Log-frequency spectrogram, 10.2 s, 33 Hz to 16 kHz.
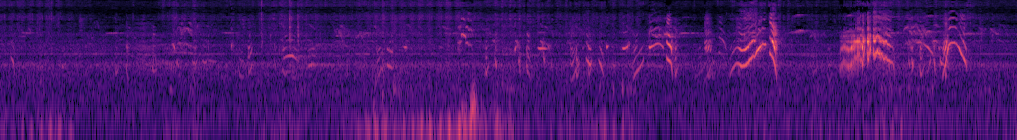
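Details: Rose-ringed parakeets feeding on soaked boiled rice at 7 a.m. on a Sunday morning, 31 March 2024, in Coimbatore, India; a chorus of sharp, rising and falling screeches, growing busier and louder toward the end, with a soft thump midway.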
